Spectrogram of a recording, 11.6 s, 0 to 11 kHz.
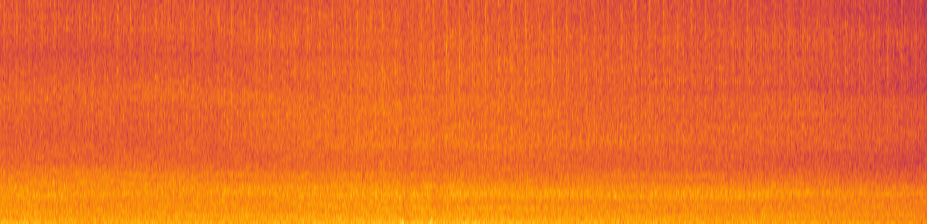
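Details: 2007 Toyota Tundra 5.7L V8 at 170,000 miles, warm idle with light regular tick, mainly driver's side, rising with RPM; unchanged by Moly additive or switching 0W-20 to 5W-30 oil; dealer calls it normal.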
